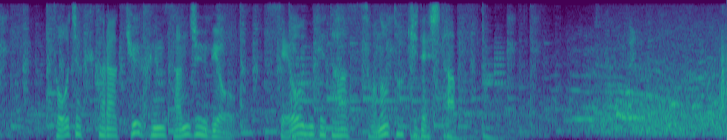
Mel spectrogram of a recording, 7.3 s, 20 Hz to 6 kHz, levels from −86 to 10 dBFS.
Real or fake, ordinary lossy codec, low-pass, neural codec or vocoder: real; none; 5.4 kHz; none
